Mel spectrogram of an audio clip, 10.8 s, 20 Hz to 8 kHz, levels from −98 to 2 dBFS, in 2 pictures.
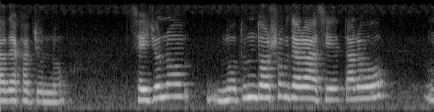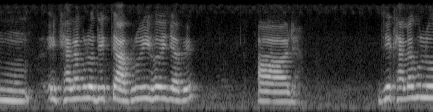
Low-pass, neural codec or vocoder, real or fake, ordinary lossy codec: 7.2 kHz; none; real; Opus, 24 kbps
